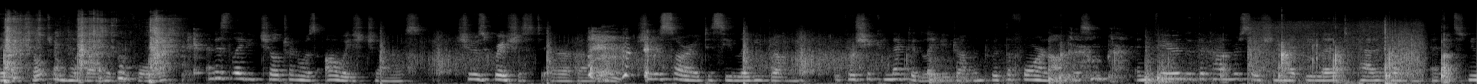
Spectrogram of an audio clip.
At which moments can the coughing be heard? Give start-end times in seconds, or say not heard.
0.1-2.2, 5.8-6.7, 10.7-11.5.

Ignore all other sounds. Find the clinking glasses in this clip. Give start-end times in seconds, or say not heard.
not heard.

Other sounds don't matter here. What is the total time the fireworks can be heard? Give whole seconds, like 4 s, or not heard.
11 s.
